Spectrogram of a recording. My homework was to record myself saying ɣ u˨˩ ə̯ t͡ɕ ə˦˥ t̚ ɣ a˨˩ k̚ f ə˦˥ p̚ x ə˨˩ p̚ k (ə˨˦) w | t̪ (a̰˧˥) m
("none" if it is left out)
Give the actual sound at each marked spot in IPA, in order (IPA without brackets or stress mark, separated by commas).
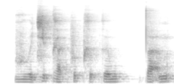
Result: ə˧, a̰˧˥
